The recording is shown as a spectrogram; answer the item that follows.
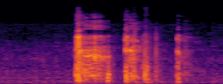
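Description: A person coughing: a quick run of about four coughs starting nearly a second in, the first the longest and loudest, over a faint background.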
